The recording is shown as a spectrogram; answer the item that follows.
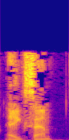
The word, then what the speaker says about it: exam: Yeah. Like eggs and Sam. – Hmm. – Exam.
